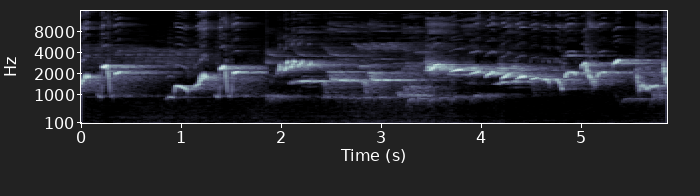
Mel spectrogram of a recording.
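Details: White-rumped shama (murai) master song: rich rising and falling whistles with sharp clicks, shifting into long sliding notes and quick descending trills, loud and continuous, with low rumble underneath.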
